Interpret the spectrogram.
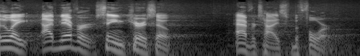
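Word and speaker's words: Curaçao: Now, I would never have pronounced Curacao the right way, but it was Curacao, and I'm like, I don't know where that is, and it's C-U-R-A-C-O, Curacao, and I'm like, oh, Curacao, all right, that's the right way to say it.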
